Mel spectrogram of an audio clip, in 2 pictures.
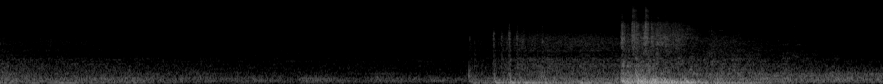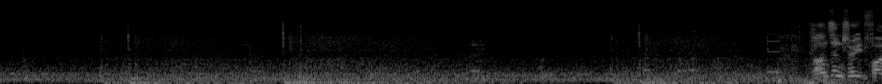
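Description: Heavy naval gunfire in the World of Warships game, a deep booming salvo rising out of a constant engine and sea rumble, with radio-style voices talking over the battle.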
